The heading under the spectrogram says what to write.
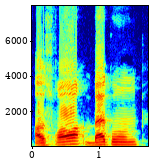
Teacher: الجمعان فبإذن اللہ وليعلم المؤمنین، وما، اس کو کھینچنا ہے، اصابکم، صاد کو موٹا کرنا ہے، صاد میں سیٹھی کی آواز پیدا کرنی ہے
